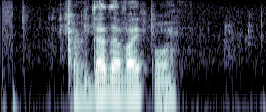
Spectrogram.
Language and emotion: Russian, neutral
